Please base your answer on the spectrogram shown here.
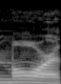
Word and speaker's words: Mor: It is pronounced Moore.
